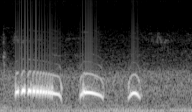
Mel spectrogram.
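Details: Thai spotted dove singing one short 'kuk-ku' style phrase. A rolled, stuttering coo is followed by two smooth, falling hollow coos, with a low hum beneath.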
